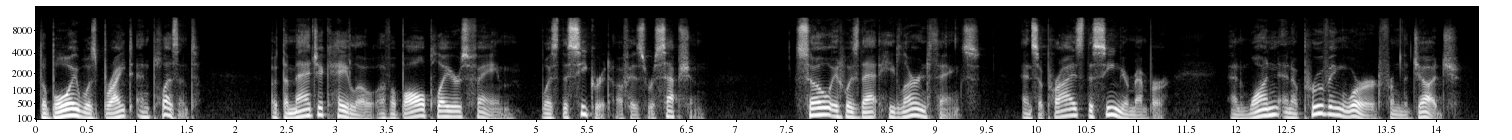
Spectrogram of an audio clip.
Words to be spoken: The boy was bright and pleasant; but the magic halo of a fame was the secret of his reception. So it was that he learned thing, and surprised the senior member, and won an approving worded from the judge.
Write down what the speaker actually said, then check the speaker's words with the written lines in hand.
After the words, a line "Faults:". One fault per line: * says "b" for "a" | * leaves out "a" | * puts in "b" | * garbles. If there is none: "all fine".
The boy was bright and pleasant; but the magic halo of a ball player's fame was the secret of his reception. So it was that he learned things, and surprised the senior member, and won an approving word from the judge.
Faults:
* puts in "ball player's"
* says "things" for "thing"
* says "word" for "worded"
